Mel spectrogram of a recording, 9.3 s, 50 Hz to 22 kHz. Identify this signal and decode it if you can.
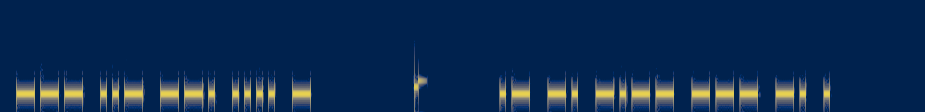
Morse code, heard as a keyed tone, about 20 wpm, 700 Hz. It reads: OUGHT ANYONE
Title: Sets of 5 Words Encore - New Word Drill - 20wpm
